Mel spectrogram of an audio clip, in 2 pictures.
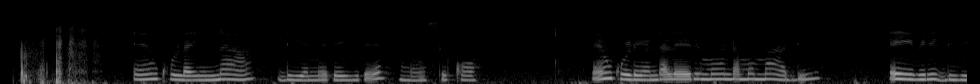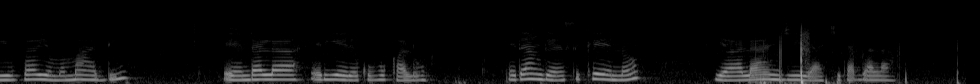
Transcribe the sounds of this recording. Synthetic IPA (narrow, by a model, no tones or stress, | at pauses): e̞ŋkulainaðije̞me̞ɾe̞iɾe̞̰munsiko̞ | e̞ŋkule̞ːndale̞ːɾimuːndamumaːði | ejiβiɾidiɾivajo̞mumaːði | e̞ndalae̞ɾje̞ːɾe̞kuβukalu | e̞ɾaŋɡe̞ːnsike̞ːno̞ | jalaːɲɟija̰ciɾa̰ɡala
